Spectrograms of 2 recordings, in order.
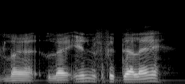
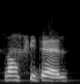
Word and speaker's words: L'Infidèle: So the one I'd like you to read is, I don't even know if I can pronounce it, Le Infidèle? – L'Infidèle.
